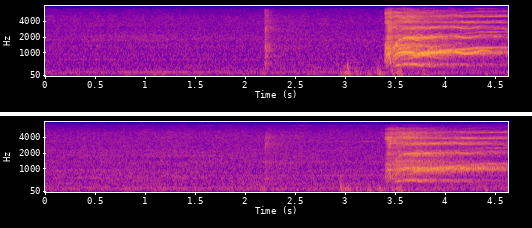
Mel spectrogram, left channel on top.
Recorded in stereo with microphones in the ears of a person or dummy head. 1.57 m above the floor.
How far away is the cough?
About 0.5 m.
